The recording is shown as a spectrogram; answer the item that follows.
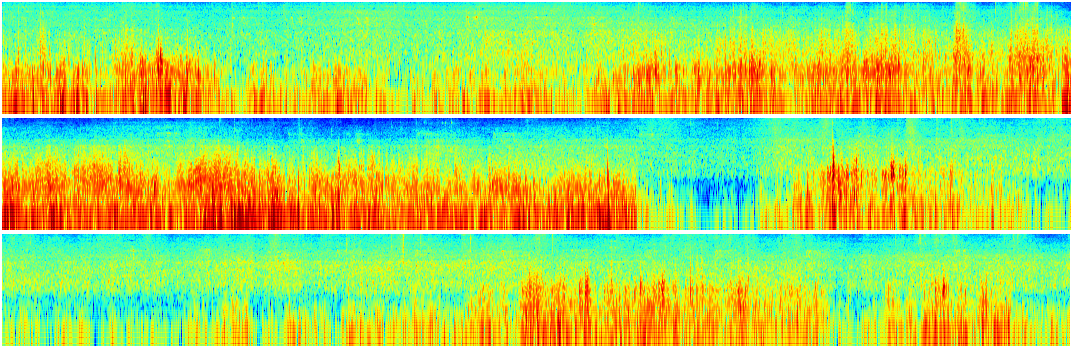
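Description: Wind buffeting the microphone in gusts, a fluctuating low rush of noise that drops away briefly a little past the middle.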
